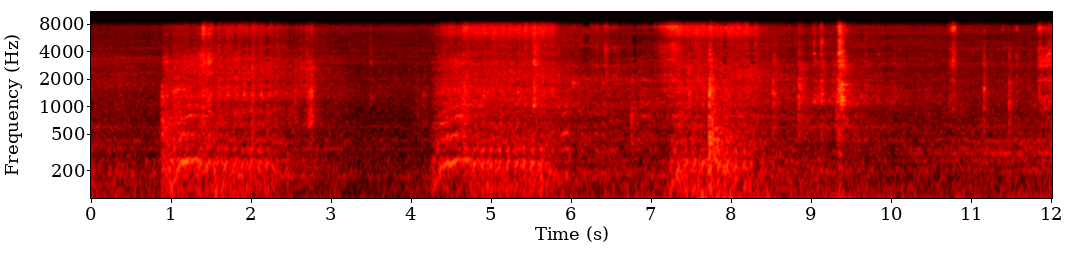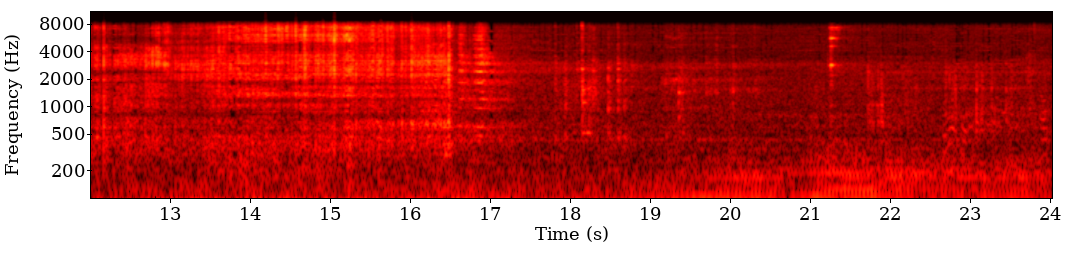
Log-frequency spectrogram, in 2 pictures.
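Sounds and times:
welding arc crackling and hissing: 10.6 - 16.7.

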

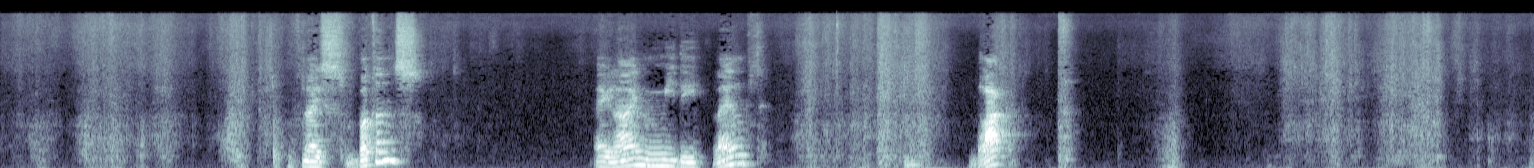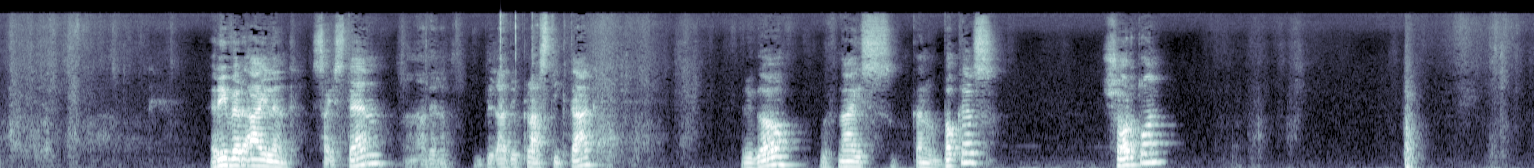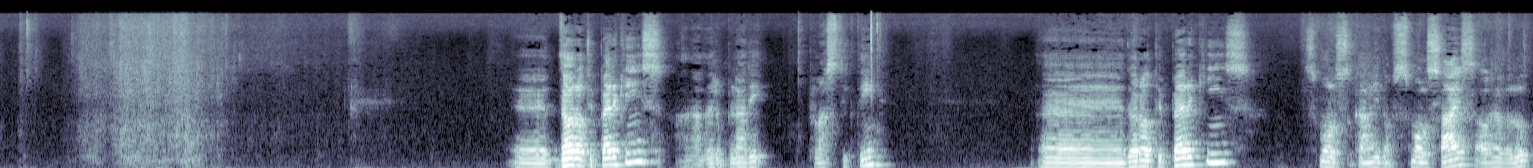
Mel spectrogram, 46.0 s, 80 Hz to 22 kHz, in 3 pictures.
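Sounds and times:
fabric rustling: 0.0 - 3.0, 7.8 - 9.6, 11.4 - 16.8, 21.0 - 22.5, 29.2 - 34.1.

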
